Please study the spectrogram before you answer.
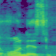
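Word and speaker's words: honest: पहला है आवर्स मतलब घंटा, उसके बाद में ऑनर, उसके बाद में ऑनेस्ट, यानी हॉनेस्ट नहीं पढ़ना है बल्कि ऑनेस्ट पढ़ना है, ऑनर पढ़ना है, आवर्स पढ़ना है और उसके बाद में एयर पढ़ना है।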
